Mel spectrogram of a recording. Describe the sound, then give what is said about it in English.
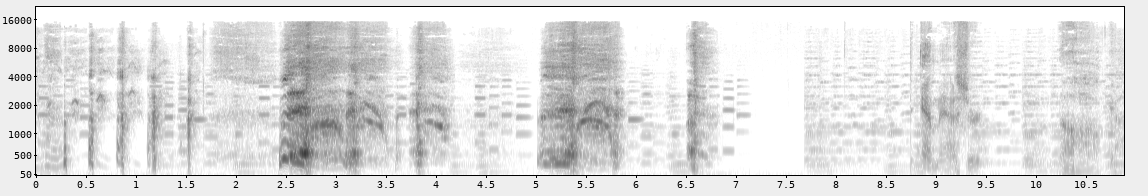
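A man coughs and clears his throat a few times in harsh bursts, with short quiet gaps and faint clicks and breaths between them. “Don't make me cough, bro.”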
